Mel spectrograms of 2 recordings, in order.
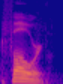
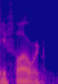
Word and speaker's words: forward: And somebody said, it's forward, not forward. Yeah, I did tend to not pronounce the R when I say forward. I kind of spell it F-A-W.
